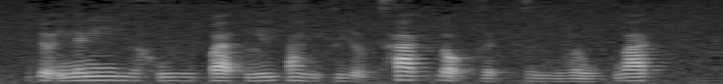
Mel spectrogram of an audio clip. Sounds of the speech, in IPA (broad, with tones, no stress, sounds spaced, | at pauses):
ɗ ə̰ː˧˨ n ɛ˧ ŋ ɲ i̤˨˩ ə̯ h w ɨ̤˨˩ w ɓ a˨˩ t̚ l i˨˦ ʔ a̤˨˩ n t̪ ḭ˧˨ ə̯ t̪ʰ a˦˥ k̚ ɗ ɔ̰˧˨ k ə˨˩ t̚ t̪ ə̤˨˩ n v ə˧˩ w h w a˦˥ k̚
